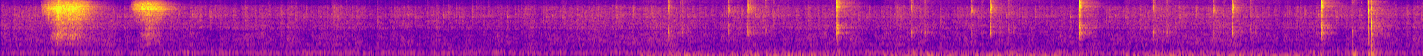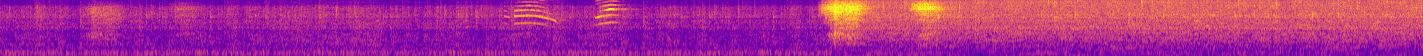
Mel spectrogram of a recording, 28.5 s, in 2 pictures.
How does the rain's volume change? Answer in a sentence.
The volume of the rain stays about the same.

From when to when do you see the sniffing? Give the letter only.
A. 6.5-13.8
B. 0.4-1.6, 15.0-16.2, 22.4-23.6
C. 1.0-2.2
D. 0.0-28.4
B.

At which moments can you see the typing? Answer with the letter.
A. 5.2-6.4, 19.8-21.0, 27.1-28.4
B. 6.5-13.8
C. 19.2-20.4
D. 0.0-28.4
B.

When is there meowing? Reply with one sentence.
You can hear the meowing from 19.2 to 20.4 s.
